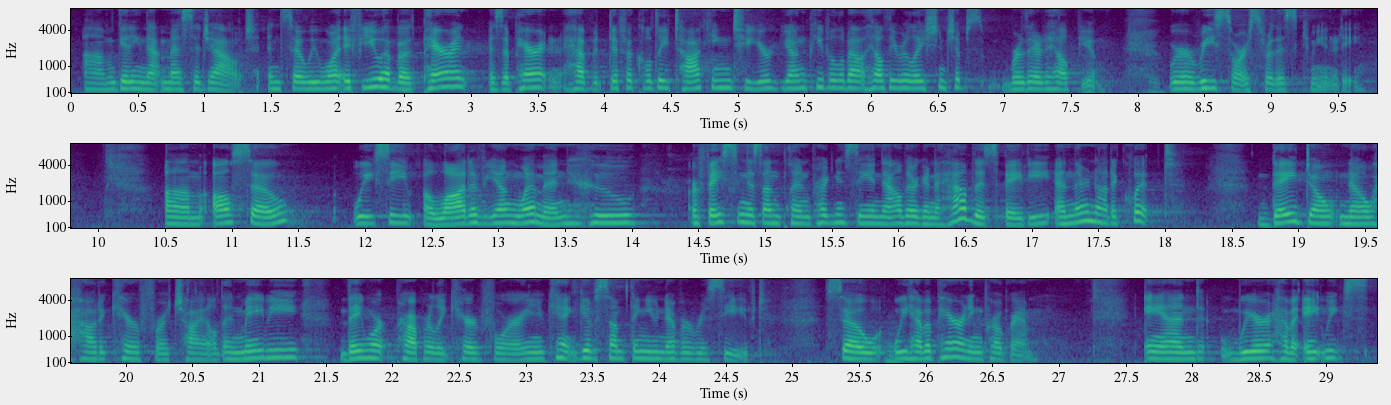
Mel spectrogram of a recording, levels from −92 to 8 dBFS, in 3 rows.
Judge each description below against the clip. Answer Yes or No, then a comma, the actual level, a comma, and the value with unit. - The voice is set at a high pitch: Yes, high, 195 Hz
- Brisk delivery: Yes, fast, 210 wpm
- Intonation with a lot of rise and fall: No, narrow, 2.6 semitones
